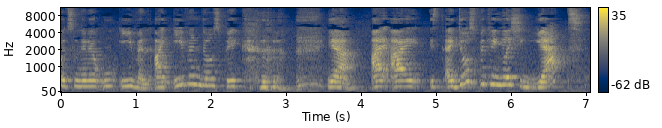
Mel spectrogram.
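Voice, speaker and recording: A woman's voice: fairly high pitch, a little hiss or hum. Woman, Brazilian Portuguese accent, language coach, chatty live stream, echoey room. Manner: animated, chatty, keeps addressing viewers. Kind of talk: live stream talk to viewers.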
